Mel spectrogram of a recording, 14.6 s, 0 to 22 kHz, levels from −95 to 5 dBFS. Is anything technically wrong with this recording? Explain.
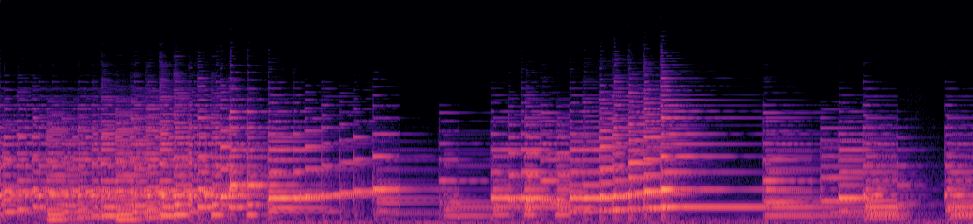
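Yes. The music has compressed frames skipped at 1.45, 2.86, 4.48, 5.97, 6.86, 8.53, 12.16 and 13.44 s. Missing or rejected frames make playback jump ahead, from about 70 ms up to about 0.7 s. The jumps fit whole frames of roughly 26 ms.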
